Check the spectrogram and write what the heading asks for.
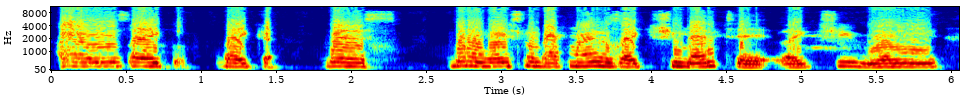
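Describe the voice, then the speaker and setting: A woman hosting a casual podcast chat, talking in a halting, rambling way full of "like" fillers. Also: medium pitch, steady tone, poor audio. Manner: halting, heavy use of "like" fillers. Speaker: podcast host.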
